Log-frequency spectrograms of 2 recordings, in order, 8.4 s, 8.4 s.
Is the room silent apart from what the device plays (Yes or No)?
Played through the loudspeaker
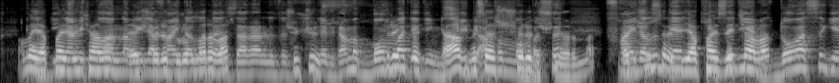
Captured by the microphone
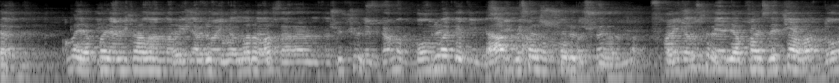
Yes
